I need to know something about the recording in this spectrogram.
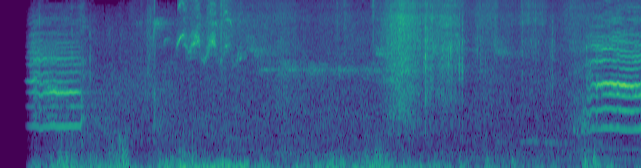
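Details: Friendly stray cat in Morocco, fed daily on the street, meowing to say she is hungry: a clear harmonic meow at the start and another rising meow near the end, with rumbling low street noise and handling sounds between.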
